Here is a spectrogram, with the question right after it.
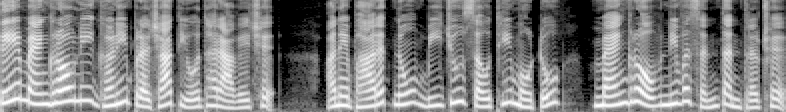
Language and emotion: Gujarati, neutral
